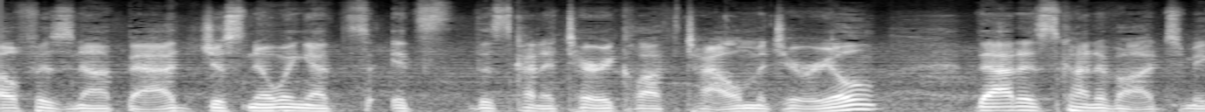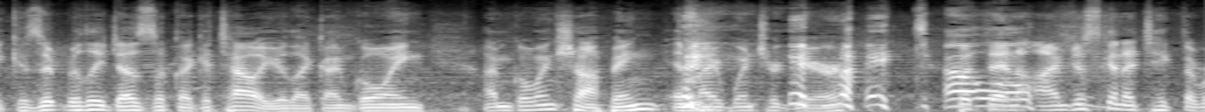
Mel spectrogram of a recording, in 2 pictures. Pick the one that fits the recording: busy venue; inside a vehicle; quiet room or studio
busy venue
